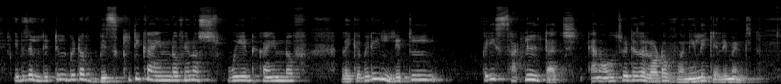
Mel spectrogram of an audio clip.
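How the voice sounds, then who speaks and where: A woman with a fairly low, dark, mellow and somewhat breathy voice speaks very fast with very wide pitch swings. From India, Kolkata. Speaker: fragrance reviewer. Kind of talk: product review. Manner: casual, with many fillers.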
